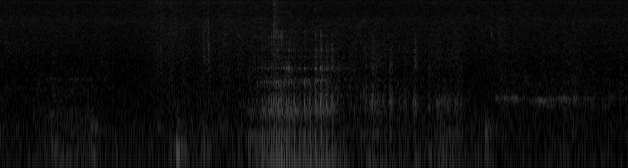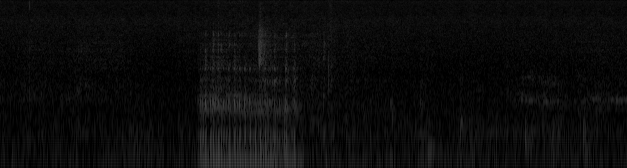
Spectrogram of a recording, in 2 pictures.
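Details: A horse lying asleep and snoring: two loud, broad rasping snores about five seconds apart, each roughly one second long, low and rumbling with a noisy upper hiss, quieter breathing in between.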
